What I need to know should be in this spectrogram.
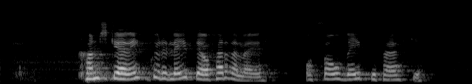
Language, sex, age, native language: Icelandic, female, 20-29, Icelandic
